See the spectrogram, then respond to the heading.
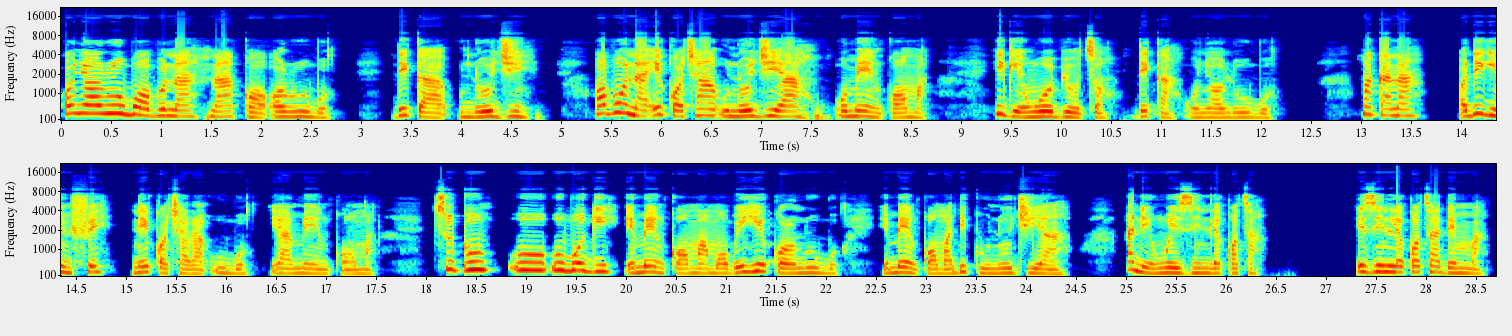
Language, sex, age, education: Igbo, female, 46-60, tertiary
